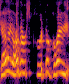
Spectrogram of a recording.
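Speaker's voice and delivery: high, loud mocking of fans; mock fan insistence. Mocking commenters who insisted their team was great. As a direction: imitate overconfident fans. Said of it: "And they're like".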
